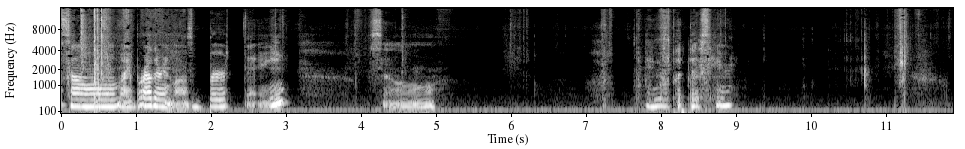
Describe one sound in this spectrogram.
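A sticker sheet rustles and stickers peel off.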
